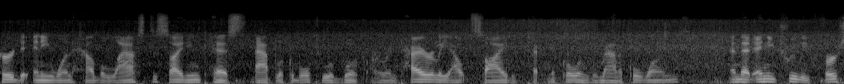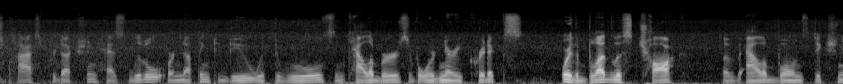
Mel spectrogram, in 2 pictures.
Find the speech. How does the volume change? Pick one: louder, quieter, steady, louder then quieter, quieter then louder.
louder.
